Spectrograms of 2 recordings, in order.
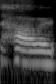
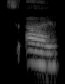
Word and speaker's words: hour: So the spelling is Hour. So here R, H is silent word. So Yes. it doesn't say it as Howard, it's R.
